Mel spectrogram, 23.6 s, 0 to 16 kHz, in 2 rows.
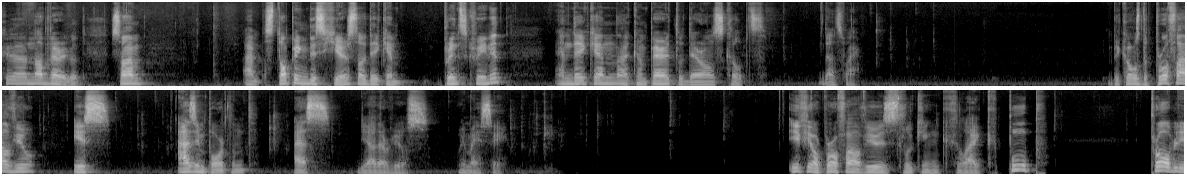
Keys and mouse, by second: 14.5 alt+q, 17.7 alt+q.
